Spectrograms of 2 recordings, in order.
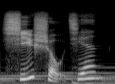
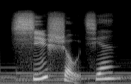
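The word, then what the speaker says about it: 洗手间: Just listen really carefully to his questioning tone. 洗手间, 洗手间.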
